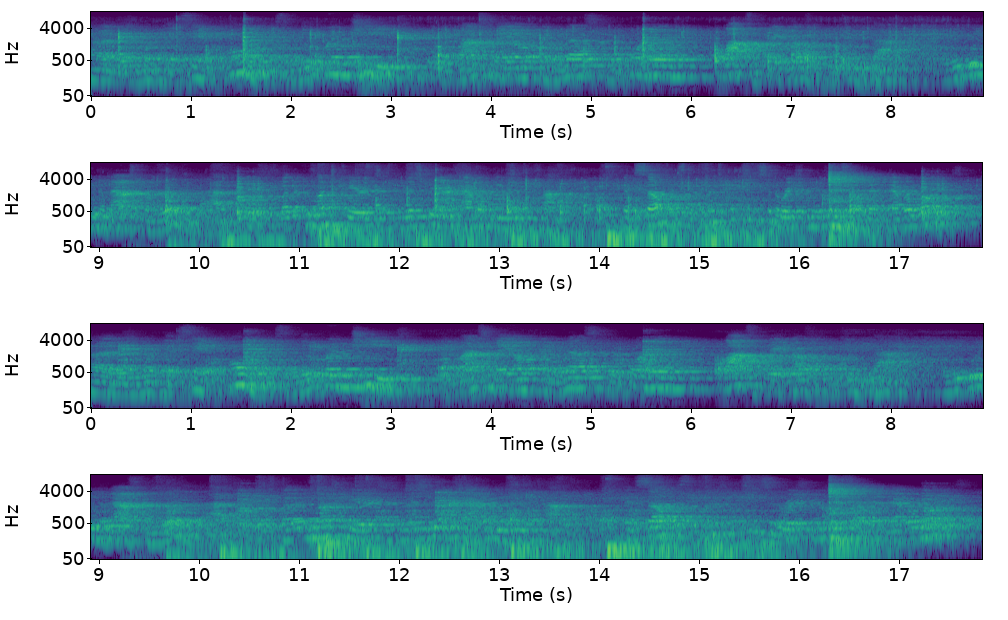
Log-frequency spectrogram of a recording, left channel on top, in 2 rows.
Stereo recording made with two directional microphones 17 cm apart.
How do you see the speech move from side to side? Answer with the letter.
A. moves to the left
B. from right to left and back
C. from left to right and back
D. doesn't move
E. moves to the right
A.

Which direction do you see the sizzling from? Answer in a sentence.
You can hear the sizzling on the left.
